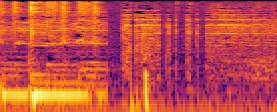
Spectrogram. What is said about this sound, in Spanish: Bueno, escuchamos el campanil, la campana de, de la Purísima Concepción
